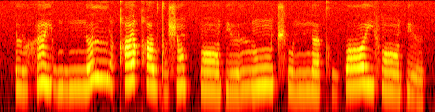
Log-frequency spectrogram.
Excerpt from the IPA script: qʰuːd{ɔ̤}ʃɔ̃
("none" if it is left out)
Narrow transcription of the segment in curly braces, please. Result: ɔ̤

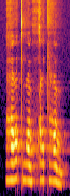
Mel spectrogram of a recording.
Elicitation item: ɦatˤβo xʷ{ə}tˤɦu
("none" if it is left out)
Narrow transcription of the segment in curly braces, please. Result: ə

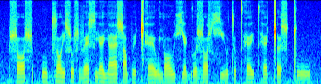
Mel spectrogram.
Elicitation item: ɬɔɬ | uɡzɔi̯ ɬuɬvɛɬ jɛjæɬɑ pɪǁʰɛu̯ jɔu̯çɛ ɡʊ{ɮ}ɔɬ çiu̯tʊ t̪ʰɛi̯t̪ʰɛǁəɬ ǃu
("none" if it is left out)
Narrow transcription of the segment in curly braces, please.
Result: ɮ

